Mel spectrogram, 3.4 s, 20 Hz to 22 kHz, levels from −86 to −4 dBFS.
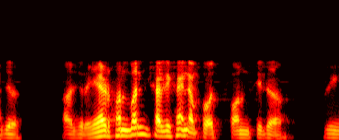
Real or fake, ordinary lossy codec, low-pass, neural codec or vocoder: fake; none; 3.6 kHz; codec, 16 kHz, 8 kbps, FunCodec, trained on LibriTTS, 25 frames a second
